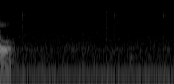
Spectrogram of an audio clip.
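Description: Near silence with a few faint computer mouse clicks, a single one a little way in and a couple more close together past the middle.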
